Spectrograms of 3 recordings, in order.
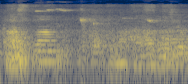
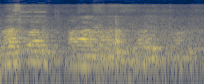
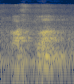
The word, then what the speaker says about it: Aztlan: On the second from the last syllable.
